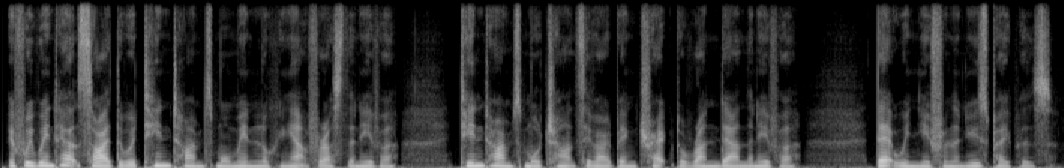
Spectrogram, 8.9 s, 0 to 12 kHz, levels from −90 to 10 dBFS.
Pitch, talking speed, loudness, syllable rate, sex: 175 Hz, 235 wpm, -20 LUFS, 6.4 syllables/s, female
